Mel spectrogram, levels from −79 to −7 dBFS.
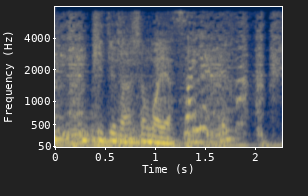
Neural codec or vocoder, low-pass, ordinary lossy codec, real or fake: codec, 16 kHz, 0.4 kbps, LongCat-Audio-Codec; 7.2 kHz; none; fake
